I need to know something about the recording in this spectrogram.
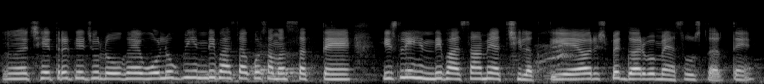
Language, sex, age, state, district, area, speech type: Hindi, female, 30-45, Madhya Pradesh, Balaghat, rural, spontaneous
